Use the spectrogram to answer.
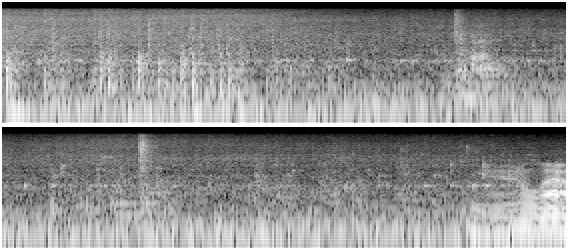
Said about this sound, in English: allow the cold water to run on them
